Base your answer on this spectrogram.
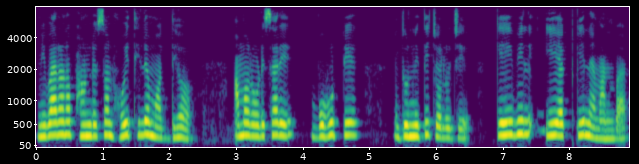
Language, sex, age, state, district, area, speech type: Odia, female, 18-30, Odisha, Bargarh, urban, spontaneous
